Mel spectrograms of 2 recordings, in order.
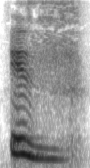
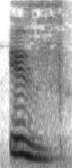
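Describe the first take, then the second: First: The word ends with a buzzing z sound. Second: The same.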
